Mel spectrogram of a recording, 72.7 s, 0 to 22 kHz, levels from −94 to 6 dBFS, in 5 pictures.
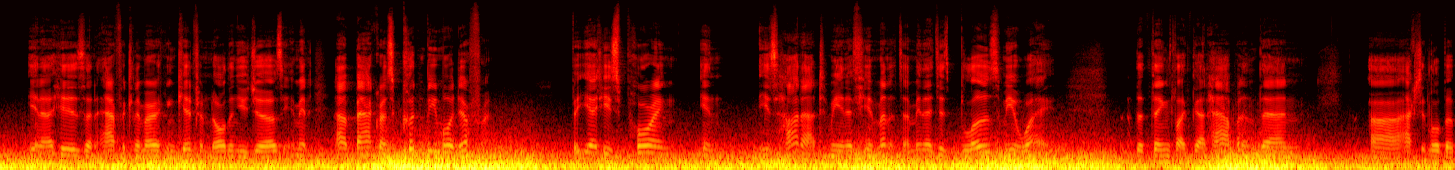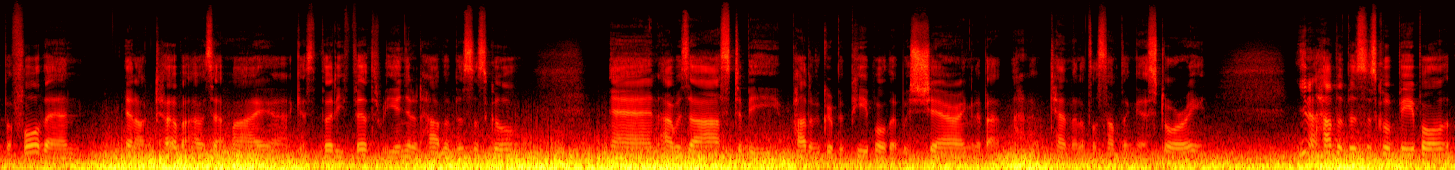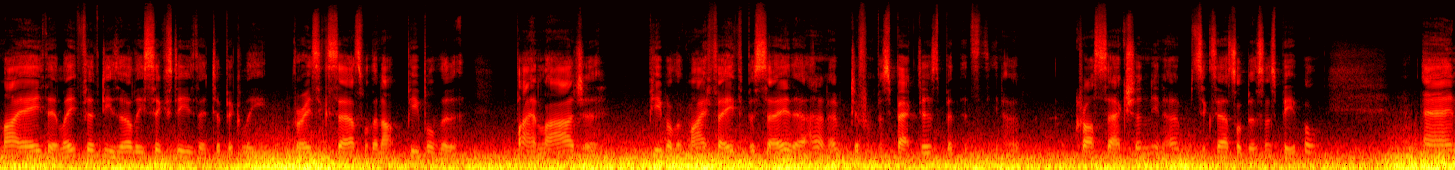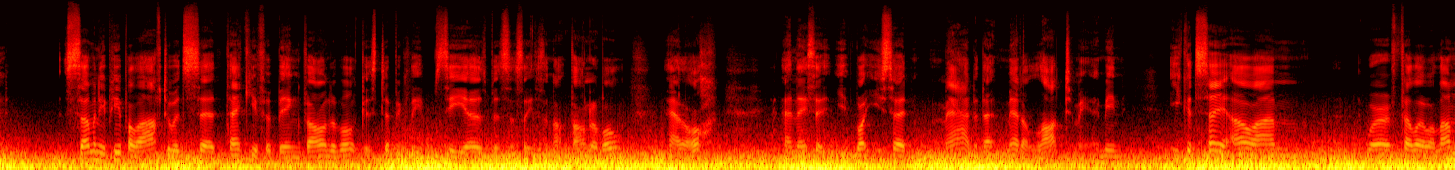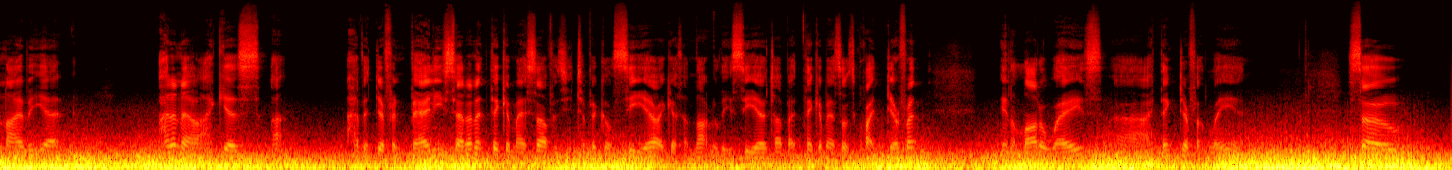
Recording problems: wind noise on the microphone; heavy; as loud as the speech

